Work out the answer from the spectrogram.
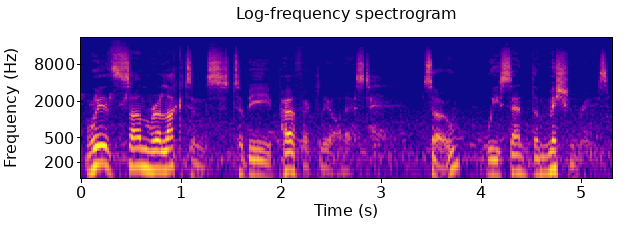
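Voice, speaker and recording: An actor playing a zealous, smooth-talking priest in a video game, formal, preachy and condescending. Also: male voice, mid-range voice, very animated, normal speed, background noise, natural voice. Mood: smugly patient. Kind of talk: scripted video game dialogue.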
